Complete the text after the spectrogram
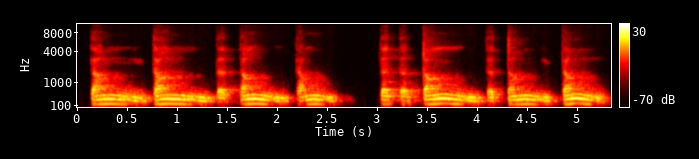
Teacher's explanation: Heavy means guru. Heavy syllable. So that's why you hear there is more weight on it. It is naturally prolonged.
